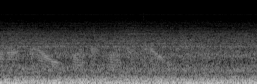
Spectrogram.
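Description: Concorde jet engines throttled back during descent in Flight Simulator X, a steady broadband roar with low rumble held at a constant level throughout, with a voice talking over it.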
